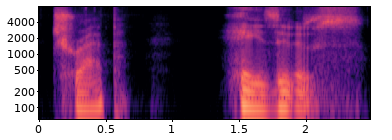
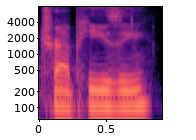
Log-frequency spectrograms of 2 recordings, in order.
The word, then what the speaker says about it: Trap Jesus: For those that don't know how to pronounce that name, it is Trap Jesus. It's not like Trapeze. Because some people are like, yo, I don't get your new name. Is it Trapeze?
